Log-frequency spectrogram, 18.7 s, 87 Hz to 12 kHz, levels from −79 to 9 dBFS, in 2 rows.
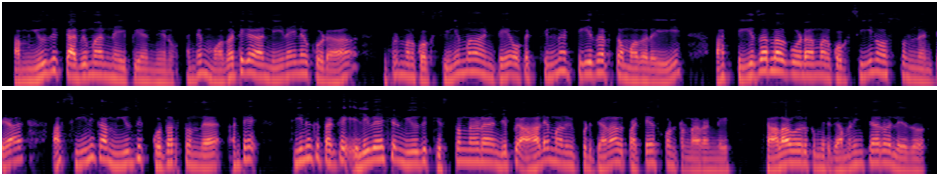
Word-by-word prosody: ఆ - - 0
మ్యూజిక్ 180 - 0
అభిమానినయిపోయాను 140 -7 -1
నేను. 100 -2 -7
అంటే 130 +7 -5
మొదటిగా 160 - +1 0.2
నేనైనా 165 +7 -3
కూడా, 110 -6 0 0.5
ఇప్పుడు 170 - -9
మనకొక 125 -7 -1
సినిమా 175 +10 -2
అంటే, 145 -2 -4
ఒక 155 - -5 0.2
చిన్న 160 +3 -5 0.2
టీజర్‌తో 180 0 +1
మొదలయ్యి 120 +2 -1 0.4
ఆ - - -1
టీజర్‌లో 210 +10 +6
గూడా 165 -2 +4
మనకొక 140 -4 -1
సీనొస్తుందంటే 160 - -4 0.5
ఆ - - +3
సీన్‌కి 190 +8 -3
ఆ - - -3
మ్యూజిక్ 170 +8 -3
కుదరుతుందా, 145 -3 +1 0.2
అంటే, 210 +8 -1 0.4
సీనుకు 220 +6 0
తగ్గ 170 +2 0 0.2
ఎలివేషన్ 200 +4 +3
మ్యూజిక్ 165 +2 0
ఇస్తున్నాడా, 180 +4 0
అని 155 - -5
చెప్పి - - -1
ఆడే 195 - +4
మనం 160 -2 -2
ఇప్పుడు 135 -1 -7
జనాలు 165 +7 +2
పట్టేసుకుంటున్నారండి. 110 -11 -3 0.4
చాలా 130 +7 +8
వరకు 160 -3 -1
మీరు 125 - -5
గమనించారో 160 +8 -1
లేదో! 105 -1 -3
160 Hz, 140 wpm, -21 LUFS, 130-175 Hz, 0.5 s, చాలా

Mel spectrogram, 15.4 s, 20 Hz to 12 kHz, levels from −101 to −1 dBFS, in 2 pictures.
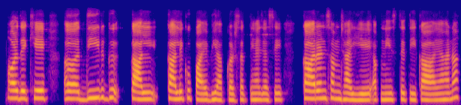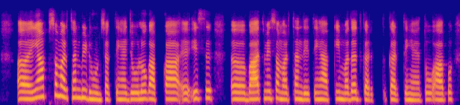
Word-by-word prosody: और 250 0 +6
देखिए 245 +1 +3
अ, 235 -1 0
दीर्घ 255 +4 0 0.3
काल 220 -3 +4 0.2
कालिक 230 0 +2
उपाय 205 -6 +1
भी 200 +3 0
आप 195 -2 -1
कर 195 -1 0
सकते 195 +2 -8
हैं, 205 0 -1
जैसे 200 +1 -4 0.3
कारण 245 0 +5
समझाइए 205 -5 +1
अपनी 205 +1 -1
स्थिति 205 0 -3
का 200 - +3 0.2
या, 200 +1 -1
है 210 - +1
ना। 265 +4 -1 0.3
अ, - - +1
या 245 +6 +4
आप 300 0 +3
समर्थन 280 -6 +1
भी 265 0 +1
ढूँढ 215 -2 +1
सकते 215 0 -6
हैं, 210 -1 -1
जो 215 +1 -1
लोग 230 +1 -1
आपका 220 +1 +1
अ, 205 - -6
इस 235 +2 -5
अ, 255 - 0 0.6
बात 220 +2 +3
में 240 0 -2
समर्थन 220 -1 -2
देते 200 0 -3
हैं, 215 - 0
आपकी 210 +3 -2
मदद 215 +1 -1
कर 200 -3 -3 0.3
करते 205 -1 -3
हैं, 190 -1 -2
तो 205 +5 -6 0.2
आप 205 +2 -5
215 Hz, 185 wpm, -23 LUFS, 205-235 Hz, 0.6 s, और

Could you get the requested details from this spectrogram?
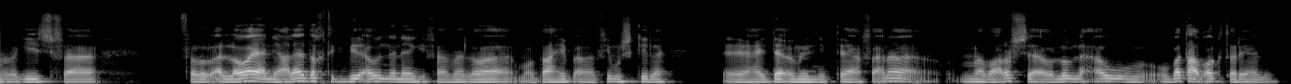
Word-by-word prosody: ما 115 - -3
باجيش، 125 +2 -2
ف 125 -2 -8 1.1
فبابقى 120 +3 0
اللي 125 -1 +3
هو 145 +4 +8
يعني 130 -5 +6
عليَّ 125 +6 +4
ضغط 150 0 -1
كبير 130 +2 0
أوي 135 +1 +3
إن 135 -1 -1
أنا 130 -1 +2
آجي، 120 -1 -2
فاهمة، 120 0 -4
اللي 120 0 -3
هو 120 -2 +1
الموضوع 120 +2 -2
هيبقى 125 -2 -3
فيه 115 +4 -6
مشكلة، 125 -1 -3 0.6
آآ 115 -1 -1
هيتضايقوا 125 +1 +2
منّي، 125 -1 +1
بتاع، 120 0 -2
فأنا 135 +3 -2 0.3
ما 125 0 -3
باعرفش 140 +4 -1
أقُول 115 0 0
لهُم 135 -1 +1
لأ 125 -1 -4
و 130 -3 -1
وباتعب 140 +1 +1
أكتر 130 -2 -1
يعني. 115 0 -5
125 Hz, 165 wpm, -23 LUFS, 120-130 Hz, 1.1 s, هو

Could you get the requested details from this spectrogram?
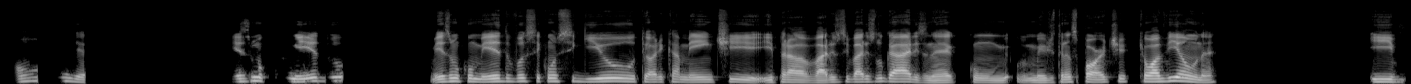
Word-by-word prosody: Olha. 145 -3 -6 1.5
Mesmo 140 +5 0
com 160 -3 -20
medo, 155 +5 +2 0.9
mesmo 130 +6 +2
com 140 0 -2
medo, 135 +3 +3
você 150 +2 -3
conseguiu 145 -1 +1
teoricamente 115 -1 -1
ir 105 -3 0
pra 110 -2 +2
vários 100 +4 0
e - - -6
vários 125 +1 +1
lugares, 130 -7 +3
né, 95 +1 +1 0.2
com - - -4
o 95 -1 -2
m - - -3
o 95 - -8
meio 100 +1 0
de 100 - -8
transporte 115 +3 0
que - - -7
é - - +5
o - - +8
avião, 145 0 +5
né. 100 0 -2 1.6
E 120 -1 +1
125 Hz, 130 wpm, -22 LUFS, 110-145 Hz, 1.6 s, o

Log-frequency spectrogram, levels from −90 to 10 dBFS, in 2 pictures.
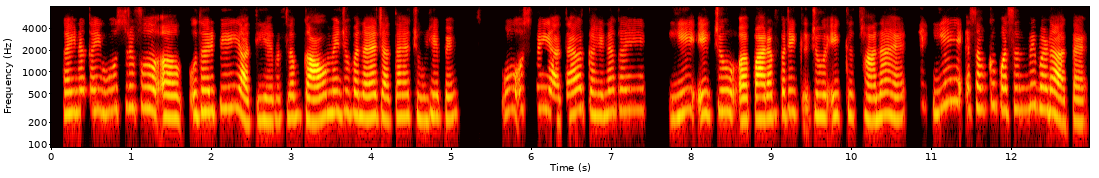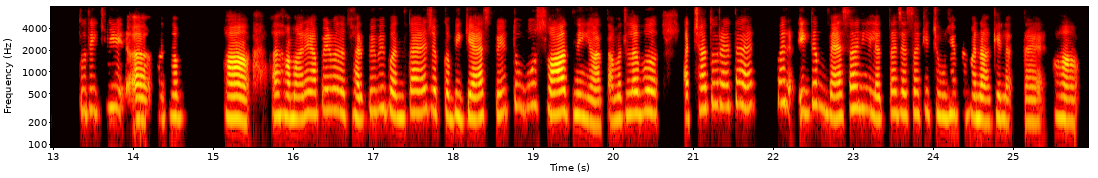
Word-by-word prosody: कहीं 265 +1 0
न 280 - -2
कहीं 280 0 -3
वो 275 +3 -5
सिर्फ 315 +1 -8
अ, 240 -6 +4 0.2
उधर 275 +2 +1
पे 310 - -4
ही 315 0 -4
आती 215 +2 -4
है 210 - -2
मतलब 235 +2 -5
गाँव 215 +2 +8
में 265 +1 -1
जो 270 +1 -6
बनाया 240 -2 +3
जाता 235 -1 -1
है 240 - 0
चूल्हे 235 +1 -4
पे, 225 0 -4 0.6
वो 275 - -5
उस 300 - -12
पे 305 - -4
ही 300 -3 -1
आता 225 +3 -2
है। 265 - +4
और 295 - 0
कहीं 250 -2 -2
न 270 +2 -2
कहीं 290 +1 -7 0.3
ये 240 +4 -2 0.2
एक 255 - -5
जो 280 -1 -1
अ, 215 -3 +5
पारम्परिक 250 +4 +4
जो 245 -2 -1
एक 240 +1 -4 0.2
खाना 225 +2 +3
है, 230 -1 -1 0.4
ये 335 +3 -4
सबको 300 +3 -3
पसंद 295 +1 -1
भी 340 - -4
बड़ा 295 -4 +2
आता 210 0 -2
है। 200 0 -2 0.4
तो 285 - -7
देखिए 295 +2 -5
अ, 220 0 +3 0.2
मतलब 235 0 -4 0.5
हाँ, 230 -2 +9 0.4
हमारे 230 0 +1
यहाँ 260 0 +2
पे 285 0 -1 0.2
घर 240 -3 -1
पर 280 +5 -7
भी 305 +2 -5
बनता 255 -1 0
है 270 +2 +1
जब 275 -2 -4
कभी 245 -1 -2
गैस 235 +1 +3
पे 250 +2 -2
तो 340 - -7
वो 325 +3 -7
स्वाद 270 -2 +7
नहीं 245 -3 -2
आता। 195 +2 0
मतलब 255 +4 -1 0.5
अच्छा 270 +6 0
तो 350 +3 -7
रहता 335 +1 -3
है 325 -1 +2 0.3
पर 370 0 -1
एकदम 305 +6 -3
वैसा 245 +7 +2
नहीं 305 -2 -6
लगता 230 +4 -3
जैसा 260 0 -3
कि 270 +1 -9
चूल्हे 250 -1 -4
पे 250 +1 -13
बना 220 -2 +3
के 235 - -1
लगता 210 -1 -7
है। 205 0 -4
हाँ। 215 -3 +2
255 Hz, 200 wpm, -23 LUFS, 230-285 Hz, 0.6 s, हाँ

